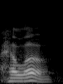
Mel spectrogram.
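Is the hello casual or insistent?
casual. It is a casual, offhand greeting.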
